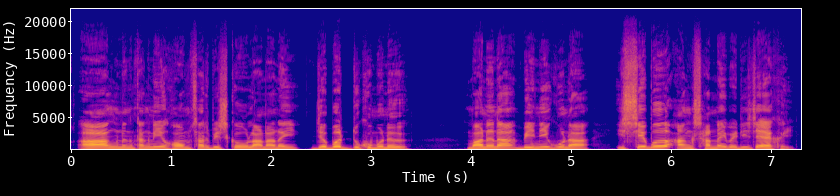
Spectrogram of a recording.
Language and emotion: Bodo, angry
